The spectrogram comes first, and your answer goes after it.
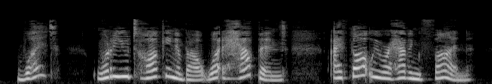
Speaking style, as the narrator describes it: pleaded

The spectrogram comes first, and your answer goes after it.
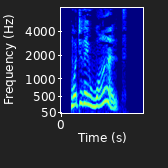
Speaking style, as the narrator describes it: I yelled over the noise from the freeway

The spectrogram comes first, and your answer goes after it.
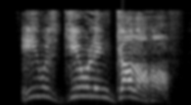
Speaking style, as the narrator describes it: shouted Aberforth

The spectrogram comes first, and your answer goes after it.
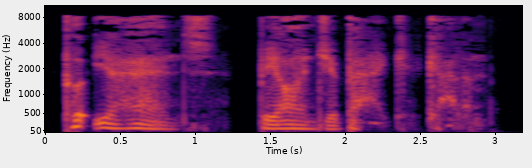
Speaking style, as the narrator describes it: Jack says quietly

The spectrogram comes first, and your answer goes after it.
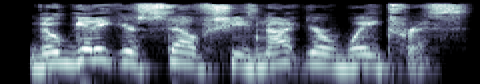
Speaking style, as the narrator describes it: I snapped at him angrily

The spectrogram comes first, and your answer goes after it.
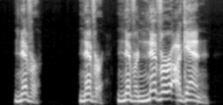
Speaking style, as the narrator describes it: Trump shouted

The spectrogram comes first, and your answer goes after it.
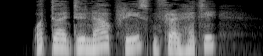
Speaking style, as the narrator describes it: I inquired nervously

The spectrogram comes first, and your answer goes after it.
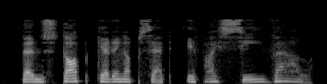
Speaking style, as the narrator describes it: she whispered

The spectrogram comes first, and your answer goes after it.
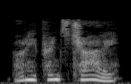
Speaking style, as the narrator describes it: I said softly to myself

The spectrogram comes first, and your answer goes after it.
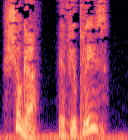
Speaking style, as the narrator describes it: Ferris said calmly

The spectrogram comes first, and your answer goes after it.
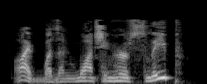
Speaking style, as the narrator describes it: Walt said indignantly

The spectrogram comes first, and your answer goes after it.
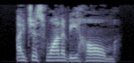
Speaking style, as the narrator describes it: Bee assured her wearily

